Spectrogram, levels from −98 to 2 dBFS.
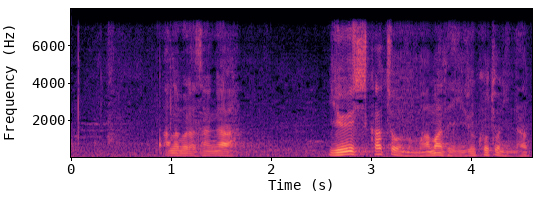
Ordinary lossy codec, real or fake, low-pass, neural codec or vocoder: none; fake; 7.2 kHz; vocoder, 22.05 kHz, 80 mel bands, Vocos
